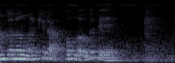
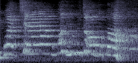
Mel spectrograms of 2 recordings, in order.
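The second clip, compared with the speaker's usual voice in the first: put-on higher, louder bewildered old grandmother; baffled grandma; 13 semitones higher, 8 dB louder than usual. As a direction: play grandma who doesn't get it.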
